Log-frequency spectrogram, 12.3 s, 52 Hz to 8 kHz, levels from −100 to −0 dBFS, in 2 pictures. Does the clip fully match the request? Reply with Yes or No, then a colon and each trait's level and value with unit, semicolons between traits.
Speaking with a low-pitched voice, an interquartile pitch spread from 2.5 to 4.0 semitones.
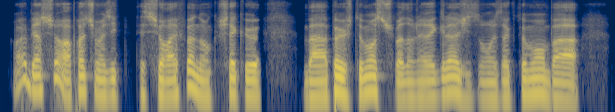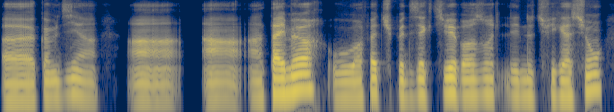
Yes: low, 110 Hz; average, 2.9 semitones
